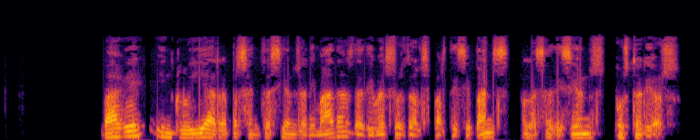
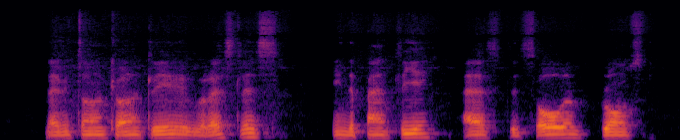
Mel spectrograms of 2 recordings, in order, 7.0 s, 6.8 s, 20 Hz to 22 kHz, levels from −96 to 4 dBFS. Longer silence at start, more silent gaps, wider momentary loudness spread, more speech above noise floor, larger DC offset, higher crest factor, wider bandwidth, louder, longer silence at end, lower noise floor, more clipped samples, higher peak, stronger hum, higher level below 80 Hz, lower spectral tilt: first, 1.05 s vs 0.45 s; first, 5.16-5.21 s, 6.09-6.15 s vs none; second, 7 LU vs 13 LU; first, over 71 dB vs 30 dB; neither; about the same, 18 dB vs 18 dB; second, 7.8 kHz vs 16 kHz; first, -20 LUFS vs -34 LUFS; second, 0.2 s vs 0.4 s; first, under -90 dBFS vs -63 dBFS; neither; first, -2 dBFS vs -16 dBFS; neither; first, -50 dBFS vs -76 dBFS; second, -5.5 dB/octave vs -7.5 dB/octave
